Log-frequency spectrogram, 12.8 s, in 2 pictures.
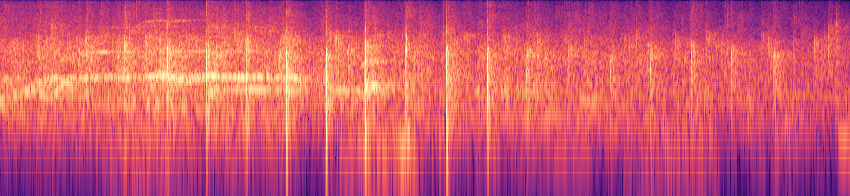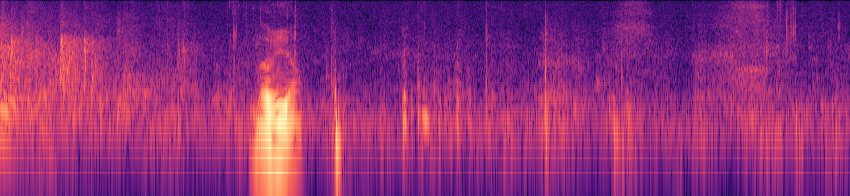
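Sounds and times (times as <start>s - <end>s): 
audience applause: 0.0s - 7.1s
speech: 8.4s - 8.7s.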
